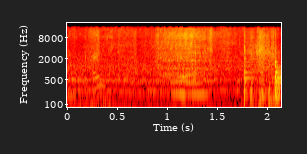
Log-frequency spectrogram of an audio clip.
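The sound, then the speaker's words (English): Bees buzzing as they fly into a hive where the queen is held, a steady mid-pitched hum that continues throughout, with a couple of sharper knocks near the end. “Let the flying bees come in here.”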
